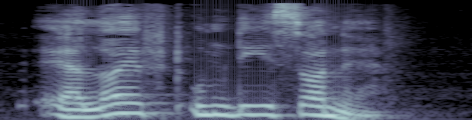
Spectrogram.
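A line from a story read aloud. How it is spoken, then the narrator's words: Calling out. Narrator (German): rief Peter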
